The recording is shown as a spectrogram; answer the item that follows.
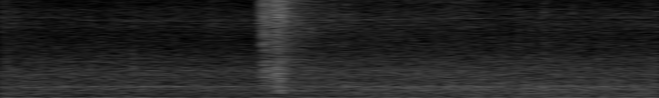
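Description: Steady low mechanical hum, with one short click about a second in.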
